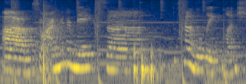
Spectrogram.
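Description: This woman's voice sits on the high side and stays unhurried. She's a fitness vlogger in her thirties, cooking at home and chatting in an upbeat, homey way for a camera on the counter. Her casual cooking vlog has background music and noticeable kitchen echo.

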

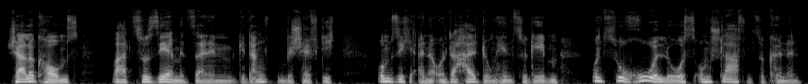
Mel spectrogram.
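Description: A man narrating a classic detective story as an audiobook reader, in a measured, dramatic way. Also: low-pitched, darkish tone, no echo, clean studio sound.

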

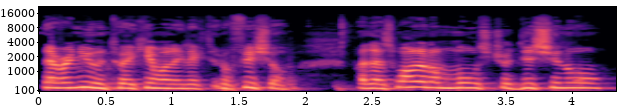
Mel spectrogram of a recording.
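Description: A man's voice: sits high, fairly even intonation, a little fast. A middle-aged man, a senator, making chatty, informal remarks at a desk microphone in a hearing.

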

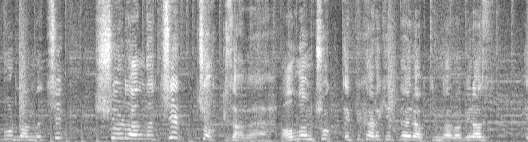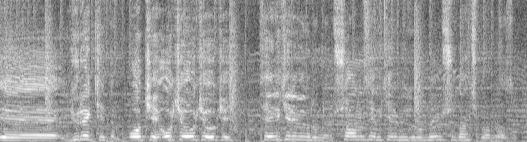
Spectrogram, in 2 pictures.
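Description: A man's voice: extremely high pitch, quick pace, over music. A man commentating his own gameplay for a video, talking to himself and crying out at what happens on screen. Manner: excitable, talks to himself and cries out at the game. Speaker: gaming YouTuber. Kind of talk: let's-play commentary.

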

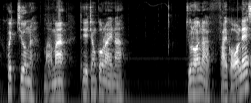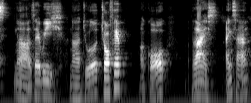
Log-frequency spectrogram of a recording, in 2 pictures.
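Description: A man's voice: medium pitch, fairly bright tone, a little hiss or hum. A man teaching an English lesson over a screen recording, explaining words with many fillers and checks with his viewers. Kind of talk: screen-share language lesson.

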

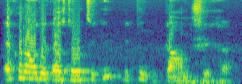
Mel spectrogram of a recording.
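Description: A man teaching English letter sounds, repeating each sound slowly and patiently. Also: high-pitched, lively intonation, darkish tone, a little hiss or hum, rough recording.

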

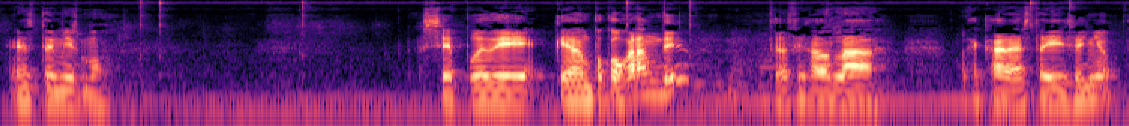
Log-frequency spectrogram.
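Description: A man walking viewers through a design website in a relaxed, chatty tutorial, talking to the audience as he clicks. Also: lowish voice, slow, pauses often. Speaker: channel host. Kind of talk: casual screen walkthrough tutorial.

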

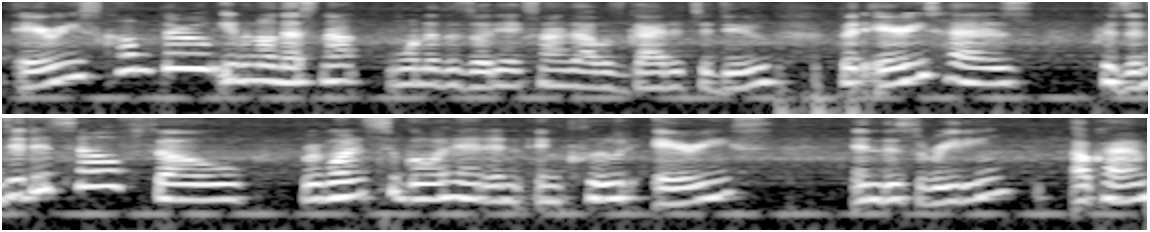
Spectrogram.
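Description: A woman's voice: mid-range voice, a little hiss or hum, poor audio. A woman doing a spoken tarot reading, rambling and stretching out words, often tagging on "okay" and "um". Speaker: tarot reader.

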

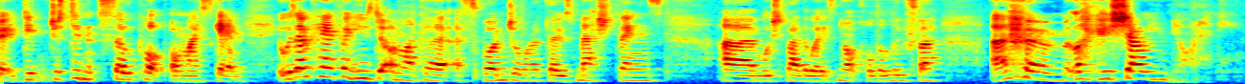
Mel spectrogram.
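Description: A woman, talking very fast in a casual, rambling product review to camera. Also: medium pitch. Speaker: beauty vlogger. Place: small dressing room at home, indoors.

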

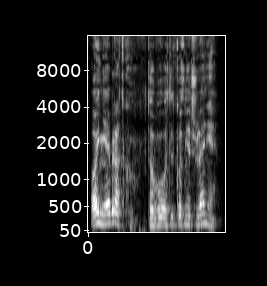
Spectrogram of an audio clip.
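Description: A man's voice: a little high, quick pace, dark tone, breathy edge. A man voicing a crude, drunk, boastful male doctor who swears constantly and swaggers.

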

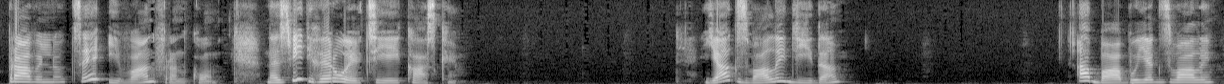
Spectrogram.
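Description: A woman teaching a video lesson to second graders, with an encouraging manner that speaks slowly to young children. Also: medium pitch. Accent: Ukrainian. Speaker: primary school teacher.

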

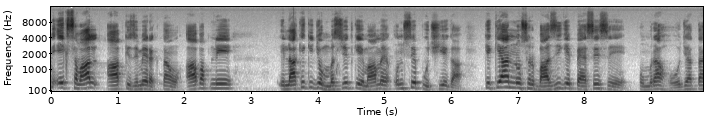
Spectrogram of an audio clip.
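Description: Male host, high voice, preacherly and accusatory scam-warning commentary.

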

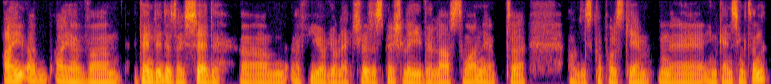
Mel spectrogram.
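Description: A man with as his hosting an interview, asking polite, appreciative questions with lots of pauses and fillers. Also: mid-range voice, steady tone, mellow, no echo. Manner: hesitant, many fillers and restarts, polite and appreciative. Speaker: interviewer and channel host.

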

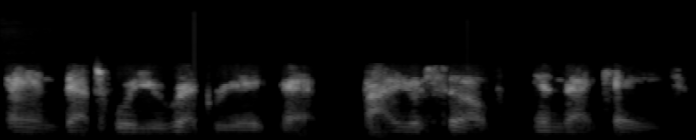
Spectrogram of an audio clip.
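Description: An incarcerated man speaking over a prison phone line, recounting events in a calm, measured way. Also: low voice, husky, no echo. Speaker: incarcerated interviewee. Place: prison dormitory.

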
